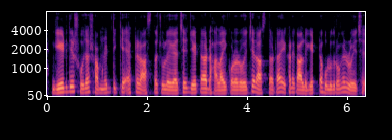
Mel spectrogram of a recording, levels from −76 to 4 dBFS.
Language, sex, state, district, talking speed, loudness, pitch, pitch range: Bengali, male, West Bengal, Jalpaiguri, 190 wpm, -19 LUFS, 135 Hz, 120-150 Hz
